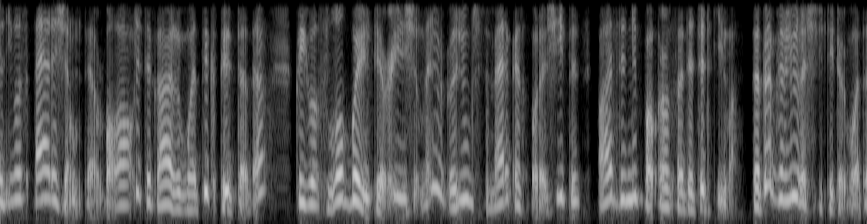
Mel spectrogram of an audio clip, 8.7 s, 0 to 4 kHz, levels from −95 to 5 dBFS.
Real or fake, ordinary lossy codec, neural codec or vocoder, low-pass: fake; Opus, 64 kbps; autoencoder, 44.1 kHz, a latent of 192 numbers a frame, MeloTTS; 3.6 kHz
